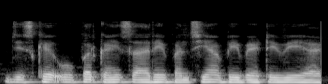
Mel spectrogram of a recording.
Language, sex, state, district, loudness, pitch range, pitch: Hindi, male, Jharkhand, Deoghar, -14 LUFS, 105-110 Hz, 110 Hz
